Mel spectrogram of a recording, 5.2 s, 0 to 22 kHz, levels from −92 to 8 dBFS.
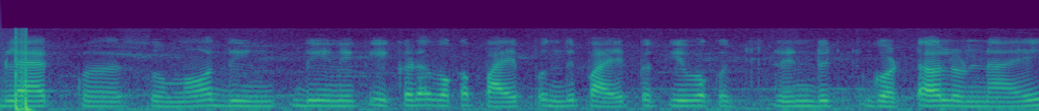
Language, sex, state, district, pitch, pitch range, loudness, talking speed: Telugu, female, Andhra Pradesh, Guntur, 185 Hz, 175-195 Hz, -27 LUFS, 140 wpm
